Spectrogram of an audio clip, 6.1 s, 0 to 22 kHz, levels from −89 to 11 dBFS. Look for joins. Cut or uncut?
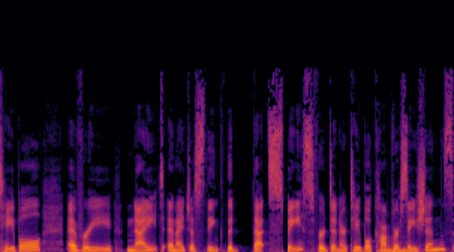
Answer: cut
